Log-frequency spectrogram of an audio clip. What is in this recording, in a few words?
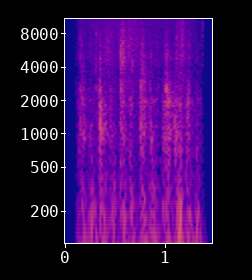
ladder wood rattling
